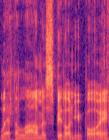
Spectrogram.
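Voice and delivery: put-on creepy old grandpa voice. Joking about a game line, saying it like a creepy old grandpa. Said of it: "like a creepy old grandpa".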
